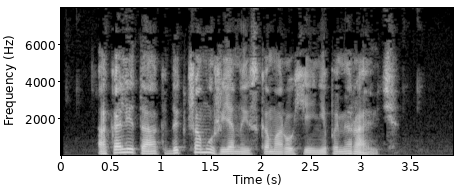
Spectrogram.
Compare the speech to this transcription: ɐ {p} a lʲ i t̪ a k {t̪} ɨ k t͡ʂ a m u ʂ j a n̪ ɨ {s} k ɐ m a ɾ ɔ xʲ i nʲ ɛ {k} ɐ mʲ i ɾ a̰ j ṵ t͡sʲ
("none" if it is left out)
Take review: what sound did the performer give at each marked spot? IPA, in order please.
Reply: k, d̪, s, p

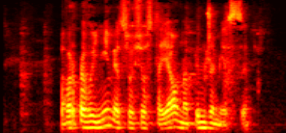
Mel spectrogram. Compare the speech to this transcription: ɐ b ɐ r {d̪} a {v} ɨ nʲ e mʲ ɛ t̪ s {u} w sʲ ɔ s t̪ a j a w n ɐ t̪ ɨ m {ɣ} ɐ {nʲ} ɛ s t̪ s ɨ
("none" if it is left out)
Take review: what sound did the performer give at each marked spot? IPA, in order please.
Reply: t̪, v, u, ʐ, mʲ

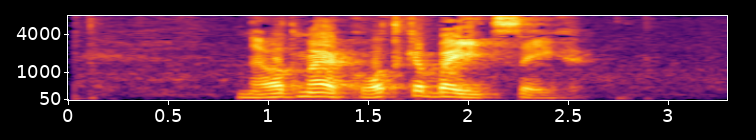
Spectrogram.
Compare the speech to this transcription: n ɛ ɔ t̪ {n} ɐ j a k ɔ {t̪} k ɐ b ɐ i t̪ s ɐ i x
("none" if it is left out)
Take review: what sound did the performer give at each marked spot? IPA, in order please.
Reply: m, t̪

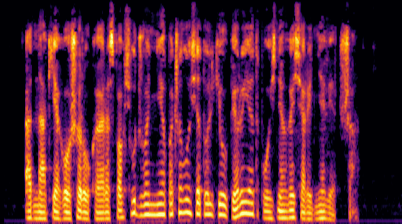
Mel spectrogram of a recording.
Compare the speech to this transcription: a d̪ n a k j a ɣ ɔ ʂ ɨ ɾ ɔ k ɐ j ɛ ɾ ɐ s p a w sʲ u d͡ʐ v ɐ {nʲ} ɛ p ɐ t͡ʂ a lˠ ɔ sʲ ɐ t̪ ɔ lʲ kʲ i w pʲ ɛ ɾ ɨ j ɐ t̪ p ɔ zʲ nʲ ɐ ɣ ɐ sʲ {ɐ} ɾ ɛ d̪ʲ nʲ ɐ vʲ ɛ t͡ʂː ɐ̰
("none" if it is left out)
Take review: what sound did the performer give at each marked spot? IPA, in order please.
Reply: nʲː, a

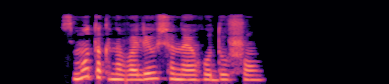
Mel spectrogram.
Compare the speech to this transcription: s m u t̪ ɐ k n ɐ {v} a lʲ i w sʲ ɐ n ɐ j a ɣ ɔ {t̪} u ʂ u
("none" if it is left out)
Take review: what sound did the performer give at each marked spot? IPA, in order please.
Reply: v, d̪

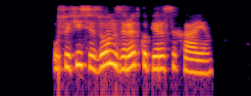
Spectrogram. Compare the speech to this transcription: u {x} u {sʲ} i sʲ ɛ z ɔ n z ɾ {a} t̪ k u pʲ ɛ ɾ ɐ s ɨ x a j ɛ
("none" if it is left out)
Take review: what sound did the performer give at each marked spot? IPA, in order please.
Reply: s, xʲ, ɛ

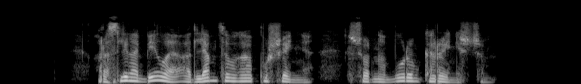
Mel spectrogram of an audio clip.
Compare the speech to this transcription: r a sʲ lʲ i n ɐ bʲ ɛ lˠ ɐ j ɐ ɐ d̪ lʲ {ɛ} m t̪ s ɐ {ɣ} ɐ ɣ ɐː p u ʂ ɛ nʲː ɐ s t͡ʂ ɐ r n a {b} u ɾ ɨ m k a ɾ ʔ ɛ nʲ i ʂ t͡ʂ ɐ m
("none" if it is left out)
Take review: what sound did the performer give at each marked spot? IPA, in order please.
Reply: a, v, b

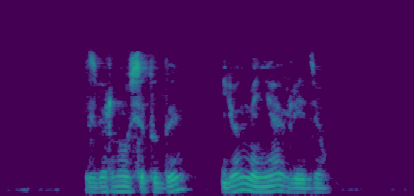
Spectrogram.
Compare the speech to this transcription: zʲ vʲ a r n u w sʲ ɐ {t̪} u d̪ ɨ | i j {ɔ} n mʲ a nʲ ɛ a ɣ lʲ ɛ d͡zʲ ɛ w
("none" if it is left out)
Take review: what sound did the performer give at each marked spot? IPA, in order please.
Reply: t̪, ɔ

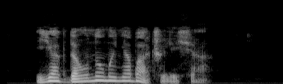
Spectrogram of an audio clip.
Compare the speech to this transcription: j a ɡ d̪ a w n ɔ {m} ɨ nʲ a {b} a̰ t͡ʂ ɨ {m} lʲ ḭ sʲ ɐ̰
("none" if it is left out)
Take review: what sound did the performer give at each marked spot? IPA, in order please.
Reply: m, b, none

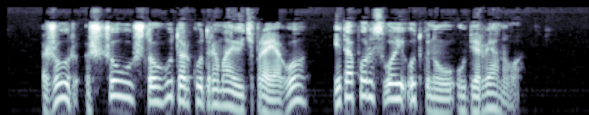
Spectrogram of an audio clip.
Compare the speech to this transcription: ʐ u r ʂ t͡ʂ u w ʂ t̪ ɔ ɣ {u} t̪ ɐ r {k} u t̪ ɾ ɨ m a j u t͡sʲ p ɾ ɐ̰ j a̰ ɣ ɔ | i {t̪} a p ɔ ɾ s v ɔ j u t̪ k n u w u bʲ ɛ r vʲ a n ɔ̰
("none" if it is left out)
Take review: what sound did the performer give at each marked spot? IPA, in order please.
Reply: u, k, t̪

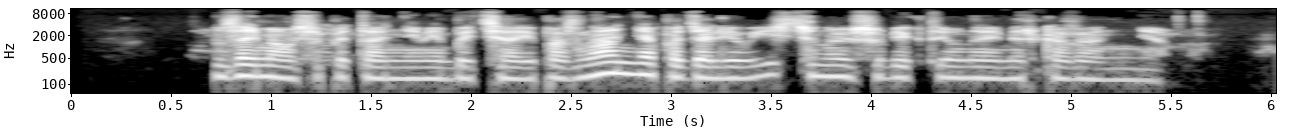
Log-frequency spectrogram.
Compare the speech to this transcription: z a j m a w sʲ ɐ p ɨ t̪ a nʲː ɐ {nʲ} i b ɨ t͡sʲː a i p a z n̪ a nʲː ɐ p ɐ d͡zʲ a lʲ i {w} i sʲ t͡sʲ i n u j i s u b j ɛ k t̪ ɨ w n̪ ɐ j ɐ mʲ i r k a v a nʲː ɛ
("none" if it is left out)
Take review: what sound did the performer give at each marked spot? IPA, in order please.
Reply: mʲ, w

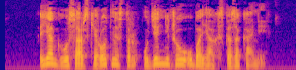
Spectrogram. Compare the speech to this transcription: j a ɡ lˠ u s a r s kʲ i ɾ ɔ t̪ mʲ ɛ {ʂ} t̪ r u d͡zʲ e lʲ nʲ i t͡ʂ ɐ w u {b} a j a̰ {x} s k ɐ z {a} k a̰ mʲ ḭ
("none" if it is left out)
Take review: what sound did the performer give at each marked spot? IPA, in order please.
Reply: s, b, x, a

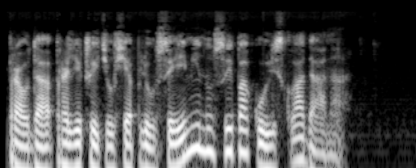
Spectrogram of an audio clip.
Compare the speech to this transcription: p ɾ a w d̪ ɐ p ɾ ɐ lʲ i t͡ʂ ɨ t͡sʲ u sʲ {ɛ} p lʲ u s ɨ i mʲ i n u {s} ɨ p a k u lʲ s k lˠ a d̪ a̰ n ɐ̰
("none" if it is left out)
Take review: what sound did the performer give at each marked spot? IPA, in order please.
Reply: ɛ, s

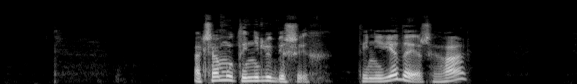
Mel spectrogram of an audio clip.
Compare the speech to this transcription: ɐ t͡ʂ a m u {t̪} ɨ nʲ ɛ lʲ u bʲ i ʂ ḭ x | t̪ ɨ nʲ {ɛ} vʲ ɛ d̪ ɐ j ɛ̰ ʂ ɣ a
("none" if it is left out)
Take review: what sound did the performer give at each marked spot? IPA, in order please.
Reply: t̪, ɛ

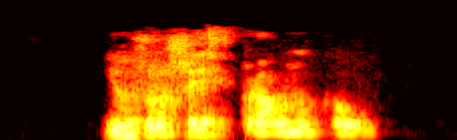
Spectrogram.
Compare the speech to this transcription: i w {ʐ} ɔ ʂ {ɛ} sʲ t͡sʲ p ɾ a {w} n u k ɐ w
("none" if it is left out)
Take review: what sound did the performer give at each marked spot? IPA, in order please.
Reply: ʐ, ɛ, w

